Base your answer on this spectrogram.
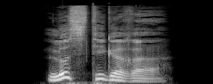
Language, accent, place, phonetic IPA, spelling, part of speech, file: German, Germany, Berlin, [ˈlʊstɪɡəʁə], lustigere, adjective, De-lustigere.ogg
- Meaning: inflection of lustig: 1. strong/mixed nominative/accusative feminine singular comparative degree 2. strong nominative/accusative plural comparative degree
